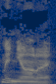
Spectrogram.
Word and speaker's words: Mignogna: Vic Mignogna, a.k.a.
